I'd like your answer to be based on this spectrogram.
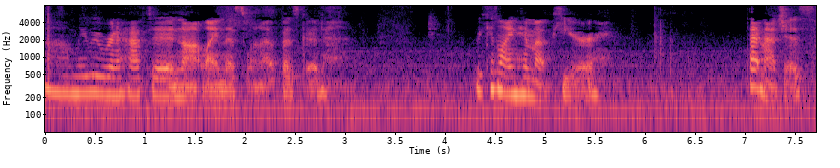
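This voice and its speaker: With audible room echo, a woman talks in a high pitch with ordinary pitch variation and long, frequent pauses. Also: moderate pace. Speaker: crafts livestreamer. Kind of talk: live craft tutorial chat. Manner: casual, halting with fillers.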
